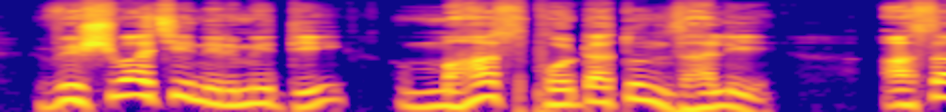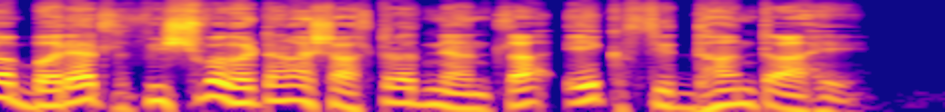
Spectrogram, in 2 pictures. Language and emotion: Marathi, neutral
